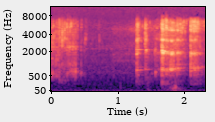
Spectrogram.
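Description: Liquid being poured into a cup, with a few short gurgling, splashy bursts that rise and fall, fairly close and moderately loud, no voices.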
